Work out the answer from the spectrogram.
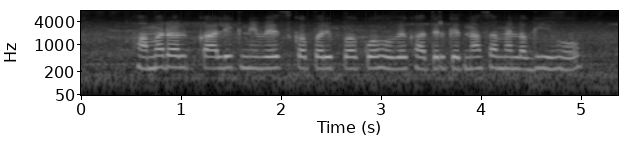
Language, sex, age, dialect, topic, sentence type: Magahi, female, 18-24, Southern, banking, question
